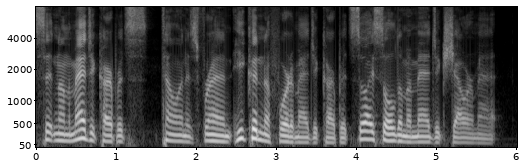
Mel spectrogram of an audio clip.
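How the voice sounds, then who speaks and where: A man with an American accent and a dark, mellow tone, lively intonation, moderate pace, very clean recording, silent background, dry and close with no echo. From Texas, Dallas. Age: 30s. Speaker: podcast co-host. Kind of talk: casual chat.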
